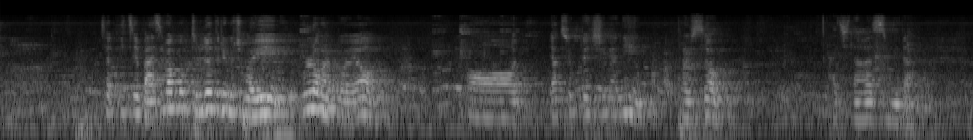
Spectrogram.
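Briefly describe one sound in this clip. A woman sings into a microphone over loudspeakers.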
